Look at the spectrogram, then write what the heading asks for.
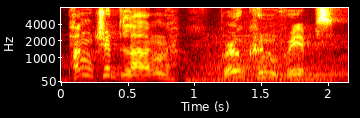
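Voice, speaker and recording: A man's voice: a little high, big pitch swings, slow pace. An actor playing a badly injured male physician in a video game, earnest and evasive, his voice strained. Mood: pained, resigned. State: strained, gravely hurt. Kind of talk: dramatic video game acting. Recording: dramatic music behind.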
